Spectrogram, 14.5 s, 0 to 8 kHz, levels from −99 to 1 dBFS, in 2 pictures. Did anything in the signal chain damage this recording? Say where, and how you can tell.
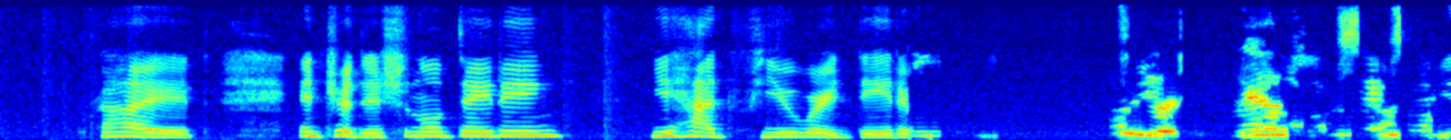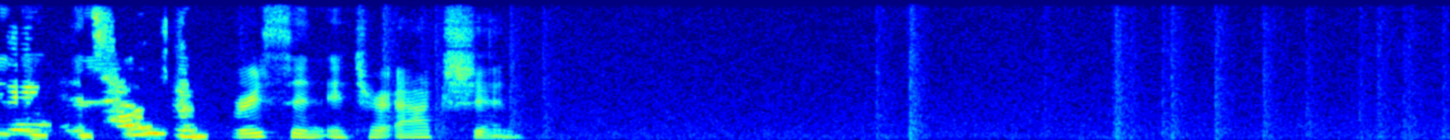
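Yes. A second voice intrudes at 4.56–4.71 s and, louder than the speech, at 5.54–8.32 s: the other side's voice leaking through, likely uncancelled loudspeaker echo.

The speech itself drops by about 35 dB at 4.71–5.18 s and 25 dB across 5.56–8.46 s: speech suppressed in double talk, likely the echo canceller ducking both sides.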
